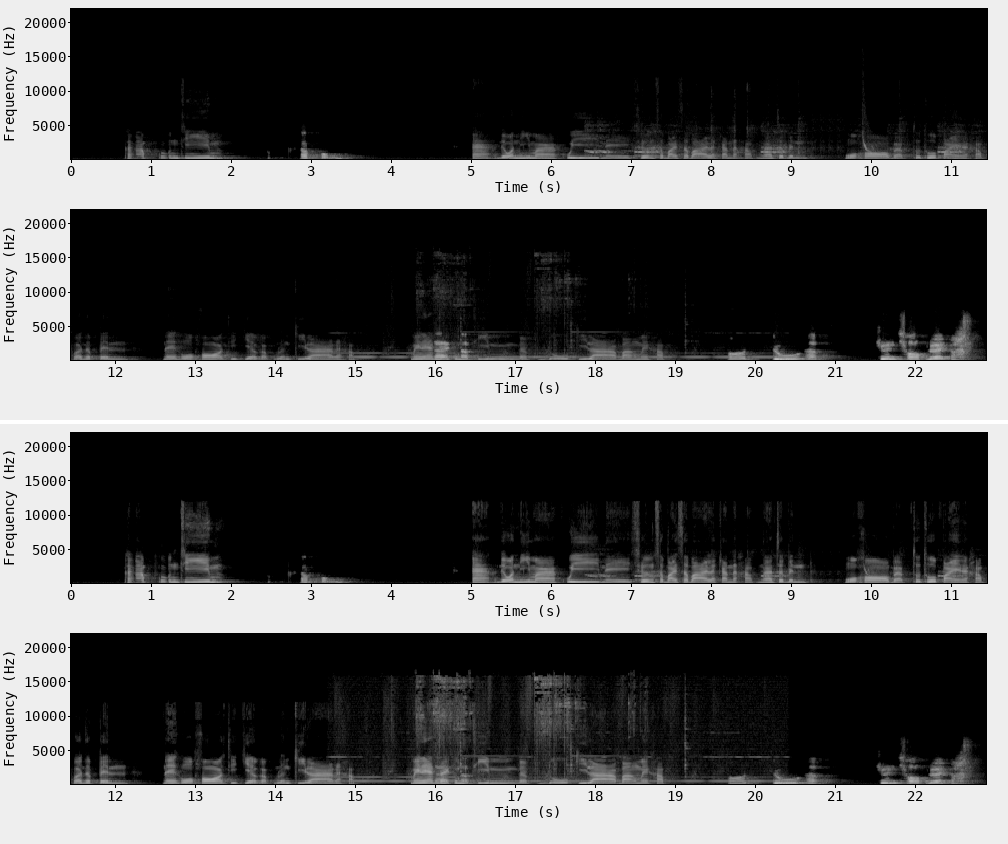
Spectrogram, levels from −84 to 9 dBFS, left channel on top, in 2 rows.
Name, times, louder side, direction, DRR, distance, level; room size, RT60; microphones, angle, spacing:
voice 1, 0.7-1.9 5.0-9.2 9.7-12.2 12.6-15.0 15.7-18.9, right 5 dB, 85° right, 18 dB, 0.8 m, -35 dB
voice 2, 2.9-3.4 16.0-16.4 19.7-19.9 20.2-20.8 21.5-22.7, left 4 dB, 50° left, 14 dB, 1.0 m, -30 dB
sound 1, 6.4-11.4, left 4 dB, 75° left, 2.7 m, -49 dB
sound 2, 14.6-20.4, right 4 dB, 60° right, 1.1 m, -49 dB
25.5 x 14.0 x 7.3 m, 0.75 s
head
